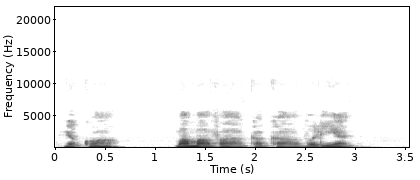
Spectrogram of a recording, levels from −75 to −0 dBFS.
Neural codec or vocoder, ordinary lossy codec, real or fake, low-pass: none; AAC, 48 kbps; real; 10.8 kHz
